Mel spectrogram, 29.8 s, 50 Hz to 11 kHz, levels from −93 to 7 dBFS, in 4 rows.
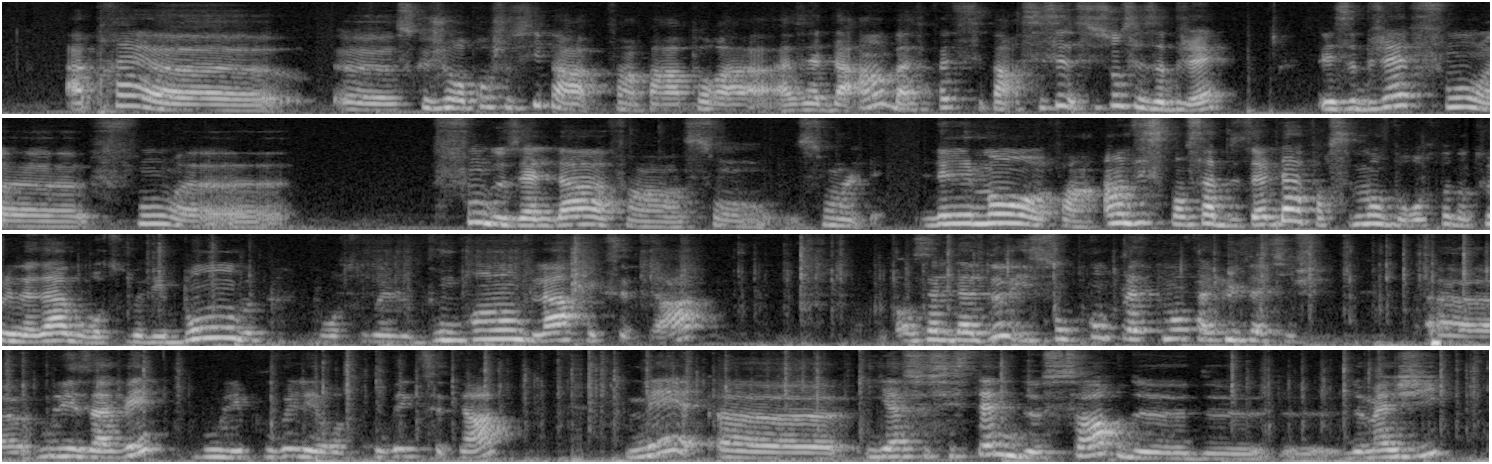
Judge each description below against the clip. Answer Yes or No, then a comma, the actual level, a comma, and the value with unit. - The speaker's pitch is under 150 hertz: No, high, 210 Hz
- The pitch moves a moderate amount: No, wide, 6.4 semitones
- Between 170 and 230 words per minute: Yes, average, 180 wpm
